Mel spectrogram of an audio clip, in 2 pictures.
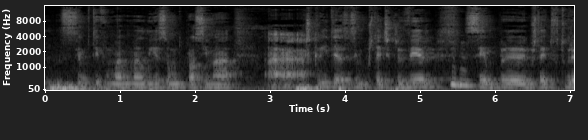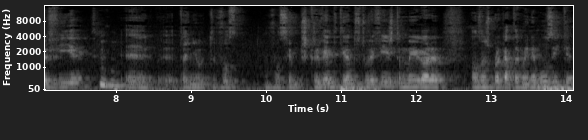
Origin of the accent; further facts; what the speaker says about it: Molelos, Viseu, Portugal; tenho 31 anos, sou natural de Molelos.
